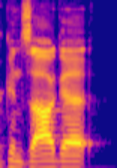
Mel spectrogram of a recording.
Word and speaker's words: Gonzaga: two seed pretty much but that went over Gonzaga I think man there were so many Gonzaga fans that came after me on Twitter because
